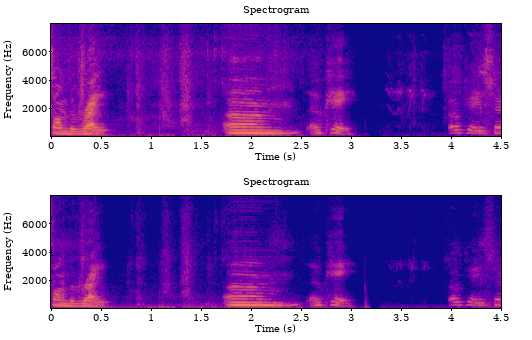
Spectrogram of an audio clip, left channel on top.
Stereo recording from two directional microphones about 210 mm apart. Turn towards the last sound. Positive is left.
turn(degrees=10)  # may be behind; listen again after turning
